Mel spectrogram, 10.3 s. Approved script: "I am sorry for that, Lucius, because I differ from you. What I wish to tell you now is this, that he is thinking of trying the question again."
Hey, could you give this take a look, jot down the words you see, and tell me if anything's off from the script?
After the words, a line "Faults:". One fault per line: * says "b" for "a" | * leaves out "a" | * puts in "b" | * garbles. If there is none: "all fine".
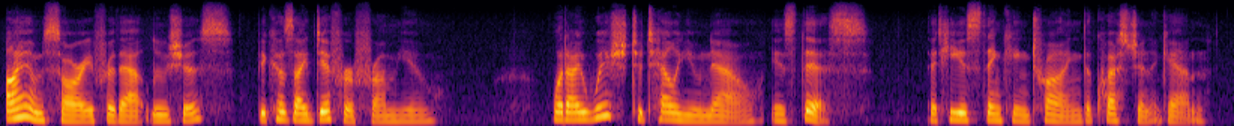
"I am sorry for that, Lucius, because I differ from you. What I wish to tell you now is this, that he is thinking trying the question again."
Faults:
* leaves out "of"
